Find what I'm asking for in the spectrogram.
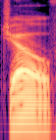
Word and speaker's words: Djo: And Joe, for those of you who don't know, it's spelled D-J-O. And it is the actor and musician. – That's correct.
